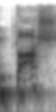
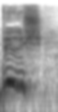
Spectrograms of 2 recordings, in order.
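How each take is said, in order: First: The vowel sounds like the one in hush. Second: The vowel sounds like the one in boot. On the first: "like pronounced it exactly how it's written" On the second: "that U is pronounced oo"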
